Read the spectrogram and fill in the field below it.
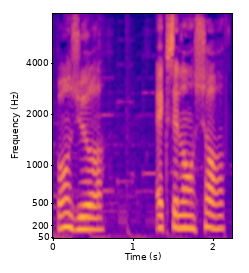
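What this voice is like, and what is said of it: Put-on French accent. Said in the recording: “I apologize to all French people out there if you're offended by that accent. ... It was my best attempt.”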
